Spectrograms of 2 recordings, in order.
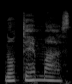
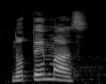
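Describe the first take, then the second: First: Quiet, gentle "No temas"; soft repetition. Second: Firm, loud NO TEMAS; louder proclamation. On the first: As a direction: say "No temas" softly, almost hushed. ("No temas" dicho en voz baja y suave) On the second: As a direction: declare "No temas" loudly, full voice. ("No temas" dicho con fuerza, en voz alta) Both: Shown as a demonstration. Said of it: "te dice el Señor".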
